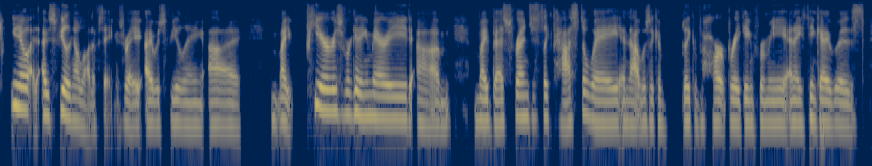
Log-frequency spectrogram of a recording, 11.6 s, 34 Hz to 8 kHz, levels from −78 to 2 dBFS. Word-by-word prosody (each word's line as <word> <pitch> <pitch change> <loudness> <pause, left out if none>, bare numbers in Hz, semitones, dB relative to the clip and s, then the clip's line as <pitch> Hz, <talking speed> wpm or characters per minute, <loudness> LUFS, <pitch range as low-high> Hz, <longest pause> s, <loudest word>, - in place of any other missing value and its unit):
you 250 -2 +5
know, 225 -1 +6 0.2
I - - +6
was 180 -4 0
feeling 180 -7 +5
a 155 - 0
lot 135 - -4
of - - -11
things, - - -9
right? - - +1
I 145 - +4
was 140 0 -6
feeling, 140 -2 -6
I 135 -2 -1 0.4
my 155 -1 +2 0.2
peers 215 -6 +4
were 195 - -3
getting 185 -3 +1
married, 165 -2 +2
um, 140 -1 -2 0.3
my 155 -2 +2
best 145 0 -1
friend 175 -1 +3
just, 165 +1 -11
like, 170 -1 -2
passed 140 +7 -1
away, 145 -5 0
and 150 -1 -4
that 145 - +3
was, 150 0 -6
like, 150 0 -7
a - - -3 0.3
b 155 -1 -1
heartbreaking 150 0 0
for 150 - -5
me. 145 0 -2
And 150 - 0
I 145 -1 0
think 150 +1 -4
I 145 -1 +5
was, 135 -1 -4
150 Hz, 210 wpm, -25 LUFS, 145-170 Hz, 0.4 s, know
